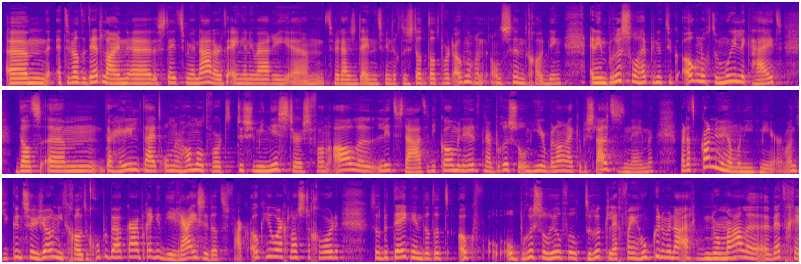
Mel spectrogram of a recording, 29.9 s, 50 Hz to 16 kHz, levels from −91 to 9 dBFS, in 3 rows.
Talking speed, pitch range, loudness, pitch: 210 wpm, 195-245 Hz, -19 LUFS, 215 Hz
